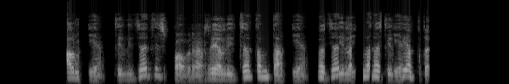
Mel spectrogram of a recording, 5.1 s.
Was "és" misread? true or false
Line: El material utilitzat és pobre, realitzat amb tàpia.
false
